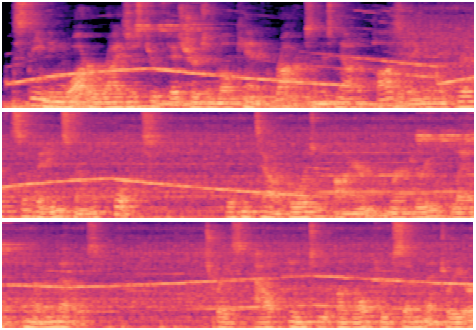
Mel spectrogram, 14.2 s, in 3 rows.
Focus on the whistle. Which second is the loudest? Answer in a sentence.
The loudest moment of the whistle is at 9 seconds.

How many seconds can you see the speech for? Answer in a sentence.
The speech can be heard for 13 seconds in total.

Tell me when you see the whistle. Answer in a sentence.
You can hear the whistle from 1.3 to 2.1 s and from 8.8 to 9.7 s.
